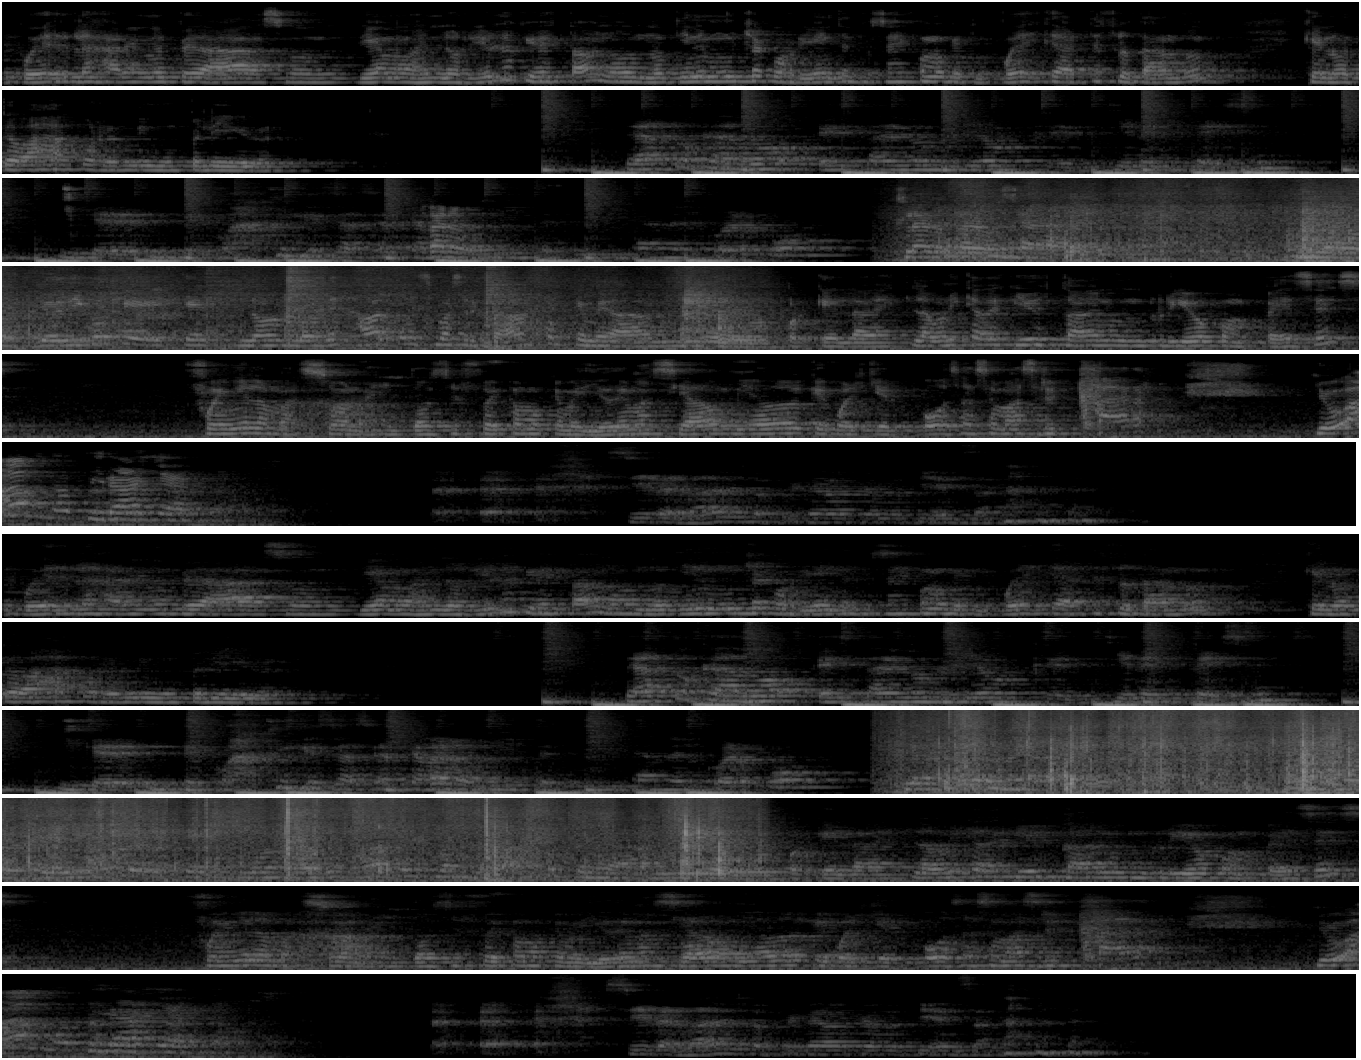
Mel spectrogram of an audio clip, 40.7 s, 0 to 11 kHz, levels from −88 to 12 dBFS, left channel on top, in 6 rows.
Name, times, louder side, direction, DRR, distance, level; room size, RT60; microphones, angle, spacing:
voice 1, 0.0-8.1 15.7-16.1 18.0-18.9 20.0-27.2 28.1-33.4 33.7-34.9, left 3 dB, 55° left, 6 dB, 0.4 m, -49 dB
sound 1, 9.2-17.1, equal, 70° left, 0.9 m, -48 dB
voice 2, 9.9-13.3 13.8-17.6 18.1-19.3 19.8-21.5 28.6-29.0 30.5-30.8 34.3-35.2 36.1-39.3, right 2 dB, 40° right, 0 dB, 0.7 m, -55 dB
sound 2, 17.9-24.2, right 8 dB, 80° right, 0.3 m, -43 dB
sound 3, 22.0-35.3, equal, 10° right, 0.6 m, -64 dB
4.8 x 4.6 x 2.3 m, 1.0 s
head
